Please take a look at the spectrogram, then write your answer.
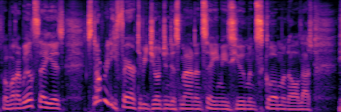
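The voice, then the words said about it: Hoarse, strained voice. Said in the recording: “he won't be speaking very much today... Laryngitis has taken over”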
